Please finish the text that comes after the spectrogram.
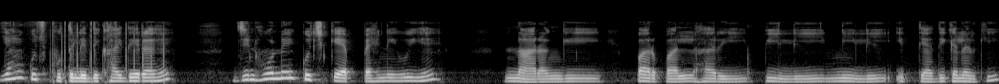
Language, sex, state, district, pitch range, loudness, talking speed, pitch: Hindi, female, Bihar, Madhepura, 140-165 Hz, -19 LUFS, 125 wpm, 150 Hz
